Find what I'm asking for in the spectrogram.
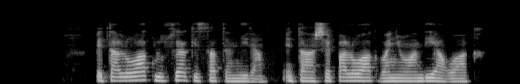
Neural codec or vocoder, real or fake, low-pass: none; real; 7.2 kHz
